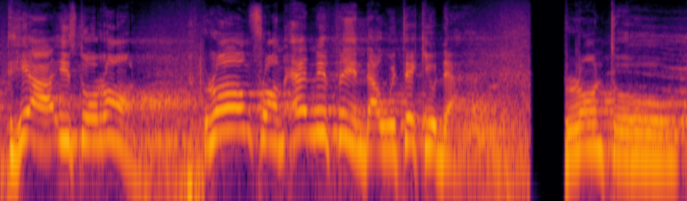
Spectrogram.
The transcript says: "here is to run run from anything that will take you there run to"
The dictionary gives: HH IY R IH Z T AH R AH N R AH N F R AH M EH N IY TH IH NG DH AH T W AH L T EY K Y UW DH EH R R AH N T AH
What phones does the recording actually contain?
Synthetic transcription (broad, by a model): HH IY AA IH S T AH R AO N R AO N F R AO M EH N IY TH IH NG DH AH T W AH T EY K Y UW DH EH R R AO N T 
